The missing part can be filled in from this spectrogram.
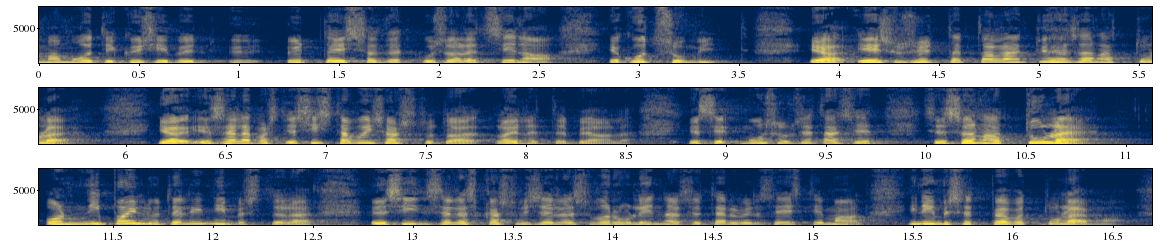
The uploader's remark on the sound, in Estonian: Audio salvestus koosolekult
